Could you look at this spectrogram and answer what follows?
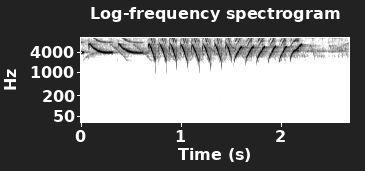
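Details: Canary lure song meant to coax non-singing canaries back into song and to tutor young birds: two clear downslurred whistles, then a rapid run of about fourteen sharp repeated notes, stopping abruptly into quiet.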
